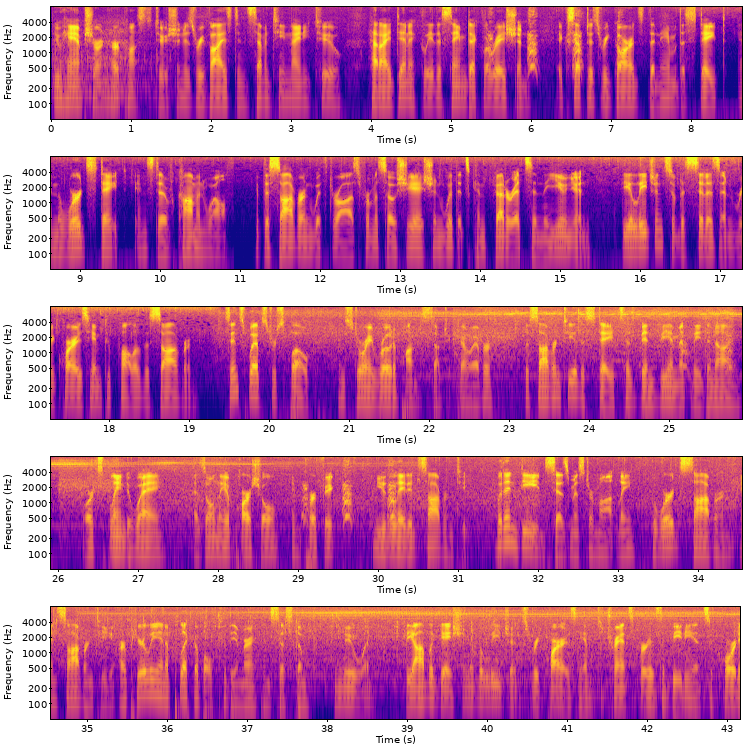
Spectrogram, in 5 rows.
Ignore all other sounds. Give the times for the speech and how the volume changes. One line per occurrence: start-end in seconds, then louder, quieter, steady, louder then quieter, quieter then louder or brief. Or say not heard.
0.0-43.1 steady.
